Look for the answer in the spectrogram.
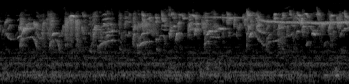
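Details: Sunflower seeds are being offered to a pine grosbeak. It produces a steady stream of bright, high chirping notes, many short and slurred, packed closely together with barely any pause.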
